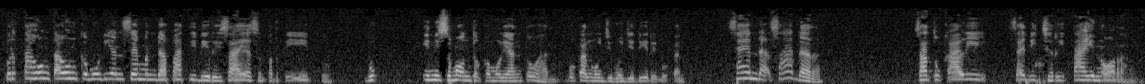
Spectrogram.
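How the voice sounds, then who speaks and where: A man preaching a sermon, telling stories with lively shifts. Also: sits high, gravelly, slight background noise, rough recording. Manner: lively storytelling, sings worship lines slowly. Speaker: pastor.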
